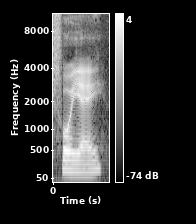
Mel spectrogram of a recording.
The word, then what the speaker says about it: foyer: okay um i think in europe they're more apt to pronounce it foyer yes with the french pronunciation and i think that's probably why here new brunswick being a bilingual province we tend to pronounce it in the french way as well as a rather than er i would just feel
